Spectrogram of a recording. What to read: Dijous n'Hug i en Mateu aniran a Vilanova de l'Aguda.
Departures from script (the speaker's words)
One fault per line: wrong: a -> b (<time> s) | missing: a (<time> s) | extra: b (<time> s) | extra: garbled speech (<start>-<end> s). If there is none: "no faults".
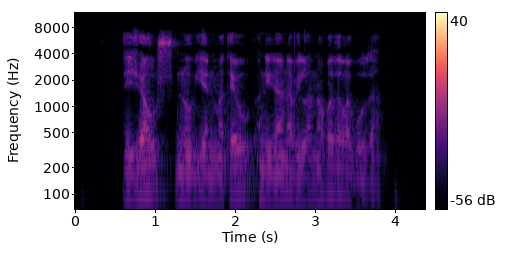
no faults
